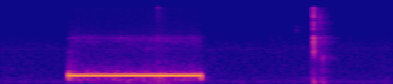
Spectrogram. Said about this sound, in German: So, wir bauen jetzt gerade eine Standleitung auf. Wir haben nämlich heute ein äh, Außenreporter-Team und ich hoffe, dass die uns jetzt gleich hören können. So, ähm, es klingelt.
